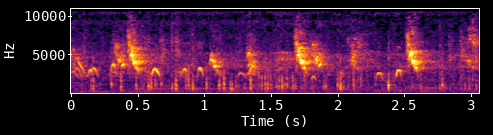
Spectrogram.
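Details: Hungry baby ducklings fed by a woman with feed and water: bright, sharply falling peeps in quick succession from a small crowd of chicks, mixed with soft clicks of bills at the food.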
